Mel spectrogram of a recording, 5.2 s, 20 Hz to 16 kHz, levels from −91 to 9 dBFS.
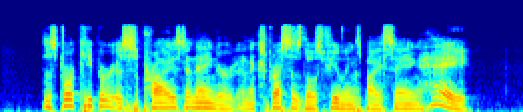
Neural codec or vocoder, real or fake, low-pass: codec, 16 kHz, 16 kbps, FreqCodec, smaller model; fake; 7.2 kHz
